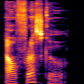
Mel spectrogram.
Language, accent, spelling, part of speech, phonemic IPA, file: English, US, alfresco, adjective / adverb, /ælˈfɹɛs.koʊ/, En-us-alfresco.ogg
- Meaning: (adjective) Outdoor, open to the atmosphere; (adverb) 1. Outdoors; in fresh air 2. Onto fresh plaster that is still moist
